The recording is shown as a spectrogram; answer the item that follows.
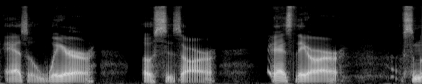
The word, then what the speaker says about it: César: people and the the people at the company pronounced it Cesar so that's how I'm going to pronounce it Cesar Cesar is a classic mask manufacturer in the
